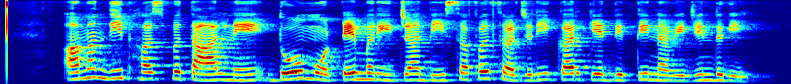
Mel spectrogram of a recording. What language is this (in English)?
Punjabi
